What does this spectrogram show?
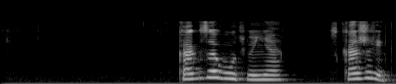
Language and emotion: Russian, positive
